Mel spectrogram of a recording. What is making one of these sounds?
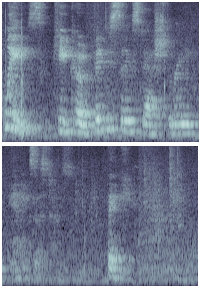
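A middle-aged woman speaks calmly into a microphone in a large room.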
